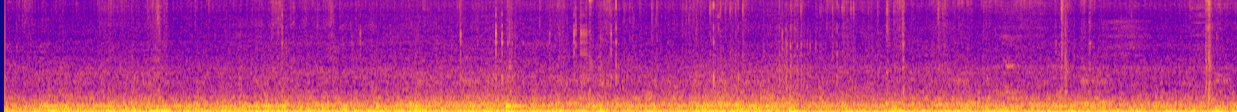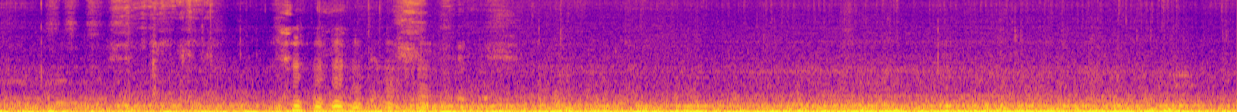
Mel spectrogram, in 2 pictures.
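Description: A car's engine and tyres heard from inside the cabin while driving: a steady low rumble.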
